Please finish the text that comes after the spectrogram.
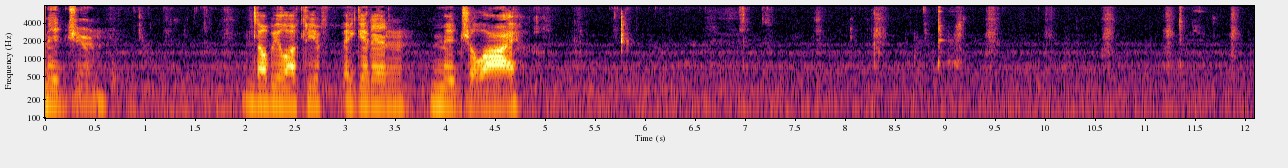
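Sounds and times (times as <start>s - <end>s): low hum: 0.0s - 12.0s
chewing crunchy cereal: 0.8s - 2.1s, 4.8s - 12.0s.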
